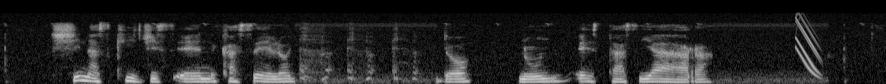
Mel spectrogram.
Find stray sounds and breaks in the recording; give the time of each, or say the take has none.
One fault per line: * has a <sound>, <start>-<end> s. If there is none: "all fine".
* has a cough, 3.0-4.3 s
* has a chirp, 8.0-8.2 s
